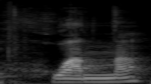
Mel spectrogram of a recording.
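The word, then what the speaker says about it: stjärna: we are trying and the second example to it is like with the s j s k j s k j s c h is just pronounced as Hui so like kind of similar to polish so for example Juana is like a star and it is spelled with s t j in the beginning so but it's still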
